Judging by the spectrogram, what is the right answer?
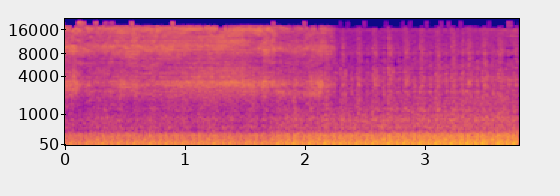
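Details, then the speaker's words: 1965 Dodge D-500 farm truck idling, air-over-hydraulic brake tank purged and refilling toward 100 psi: high, raspy buzz over steady idle rumble; low air pressure warning buzzer, stops when tank is full. "so that buzzing you're hearing is the air over hydraulic brake tank over here which i left open to purge got a closer up"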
